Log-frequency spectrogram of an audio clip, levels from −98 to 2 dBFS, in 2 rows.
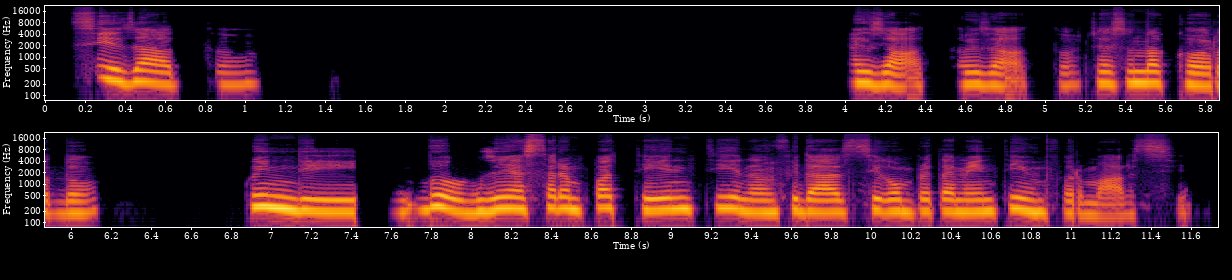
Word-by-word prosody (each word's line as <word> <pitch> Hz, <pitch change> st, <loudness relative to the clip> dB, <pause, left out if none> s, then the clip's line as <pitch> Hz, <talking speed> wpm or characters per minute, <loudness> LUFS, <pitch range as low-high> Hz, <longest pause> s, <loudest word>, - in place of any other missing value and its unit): Sì, 290 Hz, -3 st, -5 dB
esatto. 210 Hz, -3 st, -1 dB, 3.0 s
Esatto, 205 Hz, -1 st, -2 dB
esatto, 195 Hz, -1 st, -6 dB
cioè 215 Hz, -1 st, -3 dB
son 220 Hz, +2 st, -1 dB
d'accordo. 185 Hz, -3 st, -2 dB, 0.7 s
Quindi 215 Hz, -7 st, +5 dB, 0.2 s
boh, 220 Hz, +3 st, +2 dB
bisogna 225 Hz, +5 st, +4 dB
stare 240 Hz, +2 st, -1 dB
un 225 Hz, -, +3 dB
po' 245 Hz, -, 0 dB
attenti, 230 Hz, 0 st, +1 dB
non 190 Hz, -1 st, 0 dB
fidarsi 195 Hz, +1 st, -1 dB
completamente 200 Hz, +1 st, -1 dB
e -, -, +4 dB
informarsi. 180 Hz, -5 st, -5 dB
205 Hz, 95 wpm, -21 LUFS, 195-225 Hz, 3.0 s, Quindi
